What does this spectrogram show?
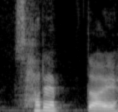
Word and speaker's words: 사렙다: 많은 과부들이 있었는데 유독 사렙다의 한 과부에게 하나님 주님의 은혜가 임했다는 거예요. 사렙다. 원래 이제 구약성에는 사르밧 과부라고 돼 있죠. 그건 발음상의 차이예요. 히브리어로는 사르밧이고요. 아람어로는 여기 사렙다. 그러니까 뭐 틀린 게 아니에요.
